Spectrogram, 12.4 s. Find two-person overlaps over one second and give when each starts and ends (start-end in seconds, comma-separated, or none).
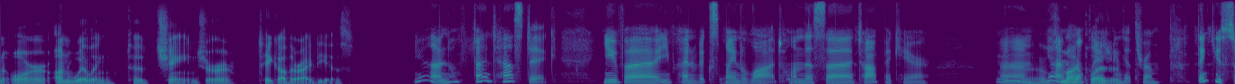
10.0-11.2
